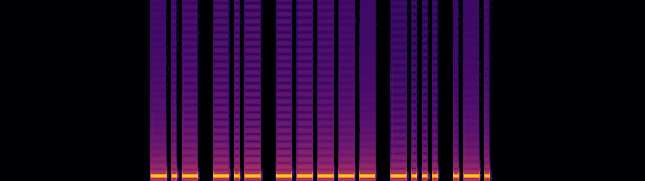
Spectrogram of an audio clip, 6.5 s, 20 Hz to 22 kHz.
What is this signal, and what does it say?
Morse code, heard as a keyed tone, about 24 wpm, 700 Hz. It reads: KK0BR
